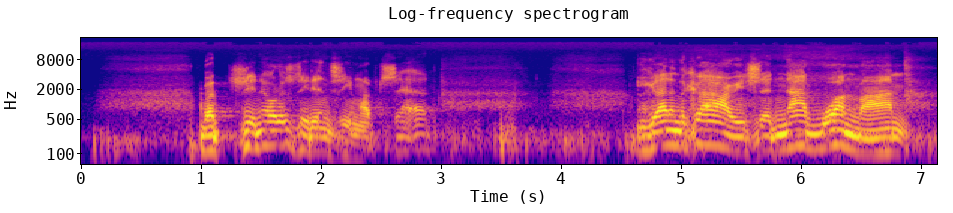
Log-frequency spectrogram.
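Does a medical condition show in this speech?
Yes: laryngectomy; chemo and radiation.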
